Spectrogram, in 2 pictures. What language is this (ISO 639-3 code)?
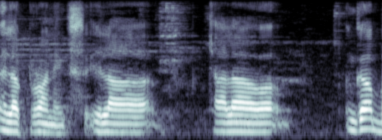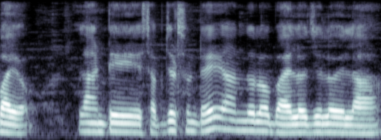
tel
